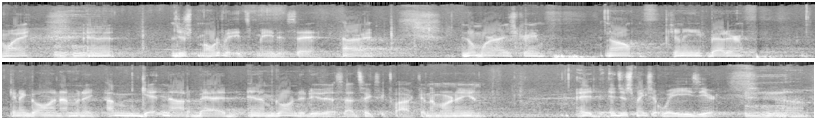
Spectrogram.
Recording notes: Live from Sheep Show. Listen to this live recording.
